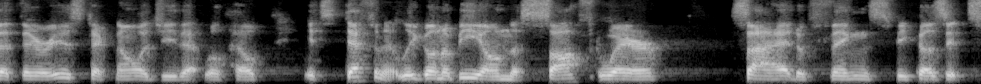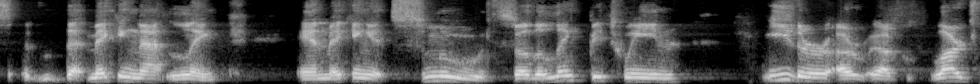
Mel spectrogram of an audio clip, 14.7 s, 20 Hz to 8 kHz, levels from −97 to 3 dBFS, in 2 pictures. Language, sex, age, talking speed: English, male, 40-59, 145 wpm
